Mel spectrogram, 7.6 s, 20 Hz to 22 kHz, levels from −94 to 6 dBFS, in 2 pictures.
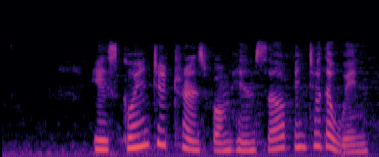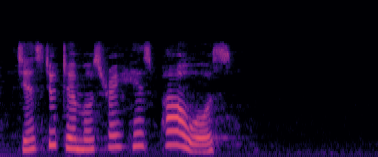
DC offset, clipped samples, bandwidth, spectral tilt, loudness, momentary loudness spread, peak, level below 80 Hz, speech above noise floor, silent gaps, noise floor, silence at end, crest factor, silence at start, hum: under 0.1%; under 0.1%; 7.6 kHz; -3 dB/octave; -38 LUFS; 9 LU; -22 dBFS; -70 dBFS; 42 dB; none; -79 dBFS; 1.5 s; 16 dB; 0.4 s; none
